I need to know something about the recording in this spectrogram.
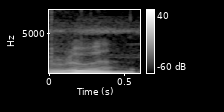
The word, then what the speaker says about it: Ruadh: Name pronunciation. Sure. My name is Rua.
